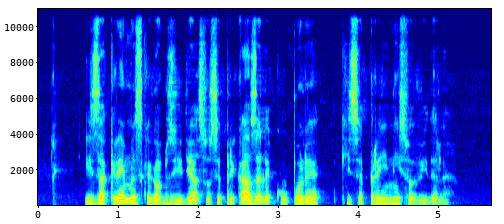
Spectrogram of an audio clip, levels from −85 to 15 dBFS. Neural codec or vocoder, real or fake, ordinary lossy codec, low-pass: vocoder, 22.05 kHz, 80 mel bands, HiFi-GAN; fake; none; none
